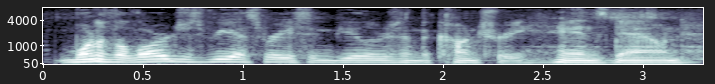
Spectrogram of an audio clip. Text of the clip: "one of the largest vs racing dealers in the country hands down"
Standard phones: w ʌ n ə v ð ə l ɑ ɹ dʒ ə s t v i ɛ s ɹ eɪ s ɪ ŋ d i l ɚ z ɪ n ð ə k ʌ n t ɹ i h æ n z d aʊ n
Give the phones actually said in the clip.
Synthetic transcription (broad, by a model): w ʌ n ə v ð ə l ɑ ɹ dʒ ə s t v i ɛ s ɹ eɪ s ɪ ŋ d i l ɚ z ɪ n ð ə k ʌ n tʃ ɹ i h æ n z d aʊ n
